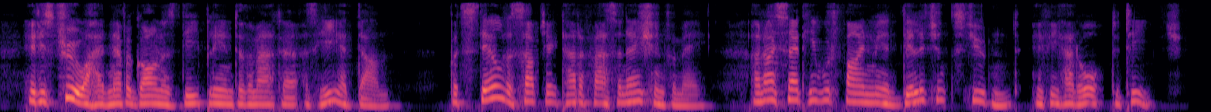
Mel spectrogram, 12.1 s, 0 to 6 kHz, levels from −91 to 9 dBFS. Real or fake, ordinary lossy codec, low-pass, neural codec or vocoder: real; AAC, 24 kbps; 5.4 kHz; none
